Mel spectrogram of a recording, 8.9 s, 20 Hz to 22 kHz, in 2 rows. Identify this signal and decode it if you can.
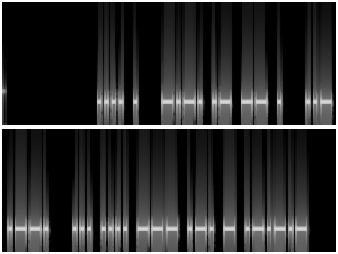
Morse code, heard as a keyed tone, about 25 wpm, 700 Hz. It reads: HE CAME UP SHORT.
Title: Sentences from Top 1000 Words - Review Part 2 - 25wpm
